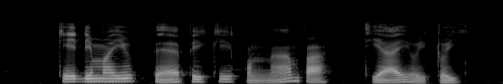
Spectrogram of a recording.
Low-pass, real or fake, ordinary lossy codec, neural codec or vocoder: none; real; none; none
